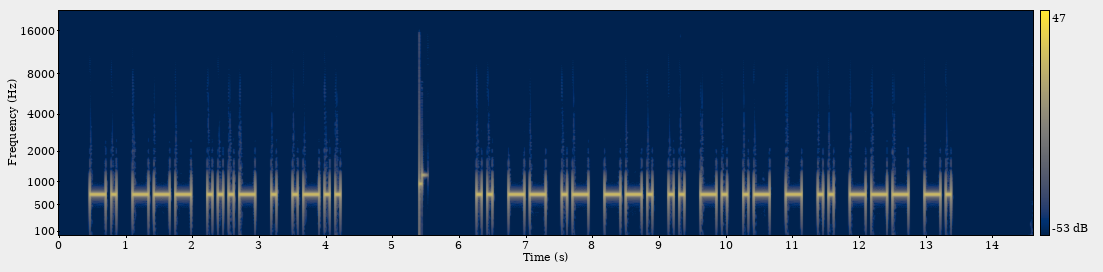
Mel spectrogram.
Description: Morse code, heard as a keyed tone, about 15 wpm, 700 Hz. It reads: NOVEL IMAGINATION
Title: Sentences from Top 1300 Words - New Word Drill Alt - 15wpm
